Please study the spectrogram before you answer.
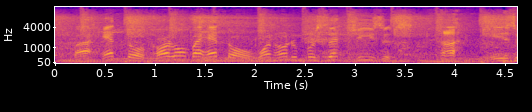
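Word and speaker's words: Barreto: perfect shape and the the RS in Brazil you pronounce as H you will say bajetto bajetto Caron bajetto 100% Jesus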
